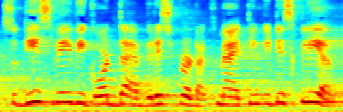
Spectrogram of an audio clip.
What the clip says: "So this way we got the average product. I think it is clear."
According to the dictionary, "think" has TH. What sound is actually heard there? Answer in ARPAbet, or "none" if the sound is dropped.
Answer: T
